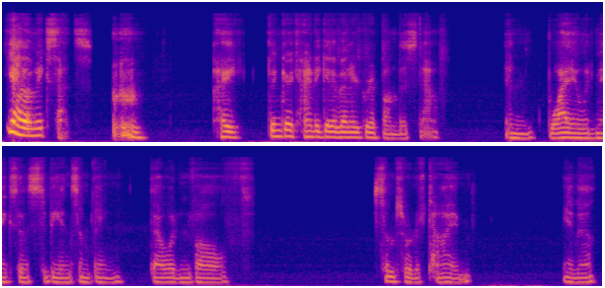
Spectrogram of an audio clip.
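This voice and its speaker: Woman playing a very low, husky young student. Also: a little slow, long pauses, warm tone, no room sound, exaggerated voice. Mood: attentive, agreeable. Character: attentive, curious young visitor with a school project. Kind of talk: audio drama dialogue, naturalistic.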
